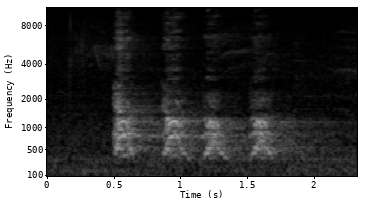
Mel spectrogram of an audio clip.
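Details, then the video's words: Barking neighbour's dog, recorded 13 November 2020, giving four loud, harsh barks in quick succession, roughly three a second, over a quiet background. "Neighbor's barking dog"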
